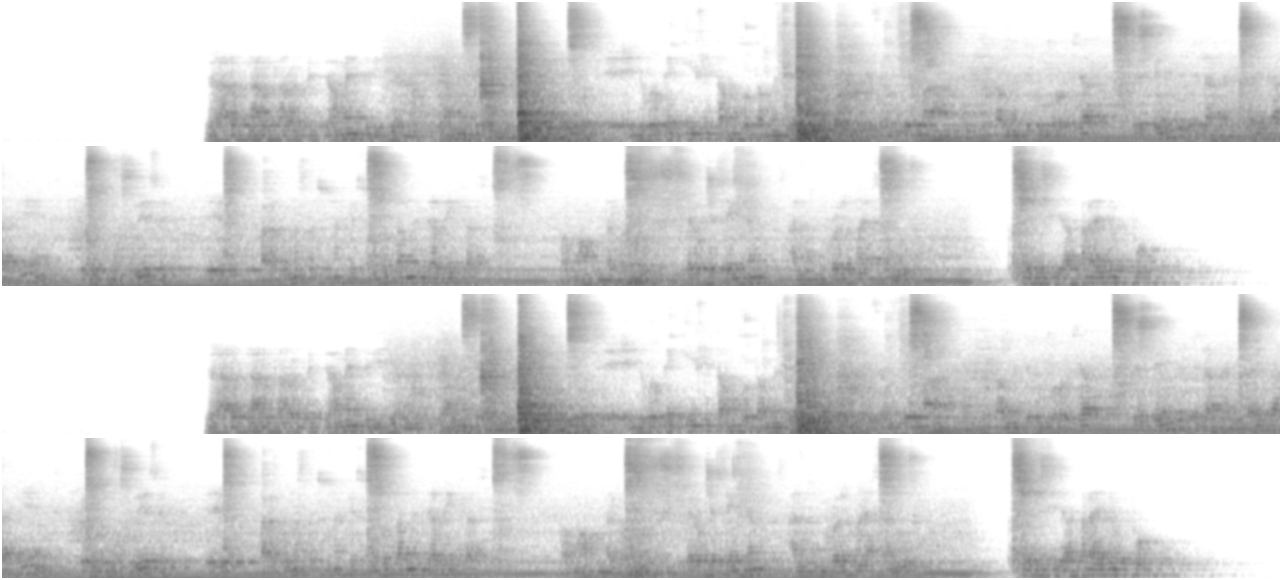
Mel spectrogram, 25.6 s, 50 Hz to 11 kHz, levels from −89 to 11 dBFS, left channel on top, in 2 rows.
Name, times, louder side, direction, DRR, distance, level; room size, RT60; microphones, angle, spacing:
voice 1, 2.0-9.5 9.8-13.3 13.5-14.5 14.8-15.1 15.4-17.6 18.4-19.3 19.6-22.0 22.9-24.2, equal, ahead, -4 dB, 0.3 m, -39 dB
sound 1, 3.8-22.4, left 1 dB, 55° left, 0.7 m, -35 dB
sound 2, 4.6-4.9 5.7-5.9 6.2-6.3 6.7-6.8 7.4-8.2 9.1-9.4 10.0-10.1 11.1-11.6 12.4-12.6 13.6-14.1 15.0-15.1 15.4-15.5 15.7-15.8 16.4-16.7 17.7-18.0 19.0-20.1 21.6-21.9 22.9-23.3, right 1 dB, 60° right, 0.8 m, -39 dB
2.2 x 2.0 x 2.7 m, 1.2 s
head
